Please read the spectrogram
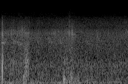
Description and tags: newjersey OC musicpier loopableelement2
Loopable snippet of sound from Ocean City Music Pier recorded with DS-40 and edited in Wavosaur.
boardwalk, loop, new-jersey, vacation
